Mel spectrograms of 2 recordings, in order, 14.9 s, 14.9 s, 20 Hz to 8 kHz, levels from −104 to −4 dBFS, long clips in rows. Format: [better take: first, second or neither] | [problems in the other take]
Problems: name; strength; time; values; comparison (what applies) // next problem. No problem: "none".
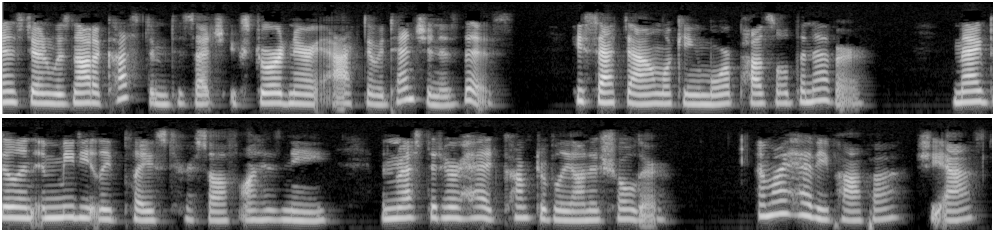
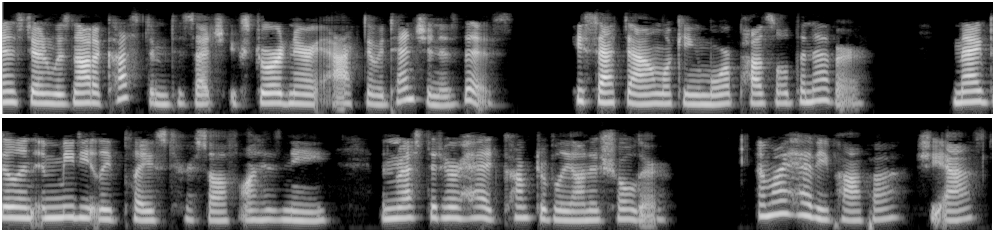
first | noise reduction (neural mask model Resemble Enhance denoiser)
